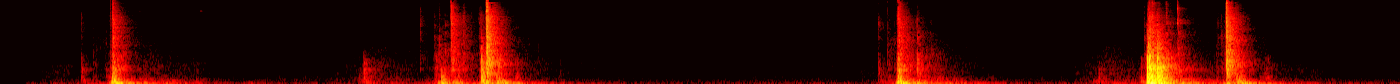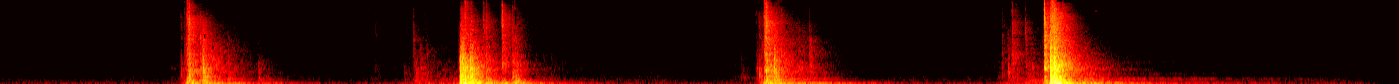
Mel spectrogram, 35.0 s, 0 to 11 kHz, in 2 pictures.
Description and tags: front door multiple open close
front door opened & closed multiple times
km201(omni)> ULN-2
